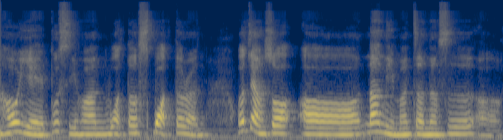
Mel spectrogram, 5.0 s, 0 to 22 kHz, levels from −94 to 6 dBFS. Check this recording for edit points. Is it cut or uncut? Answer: uncut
